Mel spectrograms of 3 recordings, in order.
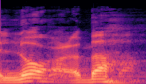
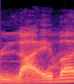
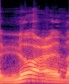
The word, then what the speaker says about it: لعبہ: لعبہ۔ تو تصحیح کر لیں، وہ لائبہ نہیں ہے، وہ لعبہ ہے۔ اب ہو سکتا ہے وہ لاعبہ سے لعبہ سے لاعبہ ہوا اور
